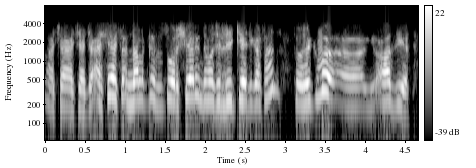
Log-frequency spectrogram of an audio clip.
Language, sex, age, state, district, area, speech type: Kashmiri, male, 45-60, Jammu and Kashmir, Budgam, rural, conversation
